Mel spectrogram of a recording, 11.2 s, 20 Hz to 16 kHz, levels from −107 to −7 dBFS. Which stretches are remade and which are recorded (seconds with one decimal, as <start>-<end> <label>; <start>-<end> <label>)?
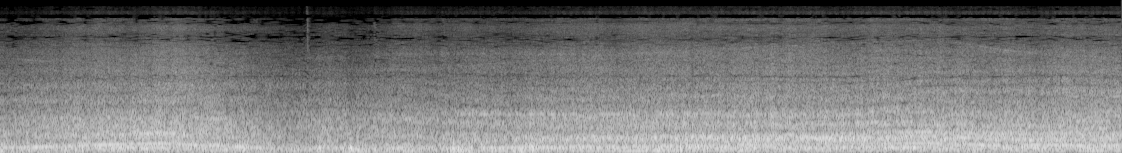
0.0-6.5 recorded; 6.5-7.8 remade; 7.8-11.2 recorded

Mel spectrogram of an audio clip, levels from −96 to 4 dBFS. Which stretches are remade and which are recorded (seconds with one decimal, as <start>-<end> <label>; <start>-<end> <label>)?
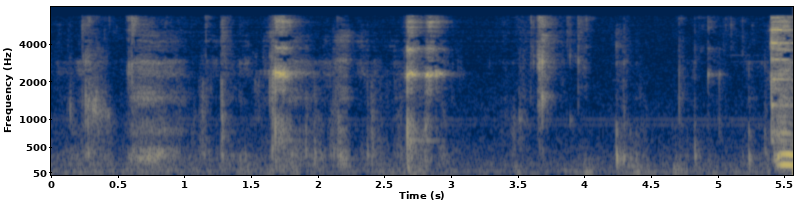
0.0-0.7 recorded; 0.7-1.8 remade; 1.8-2.2 recorded; 2.2-4.0 remade; 4.0-5.6 recorded

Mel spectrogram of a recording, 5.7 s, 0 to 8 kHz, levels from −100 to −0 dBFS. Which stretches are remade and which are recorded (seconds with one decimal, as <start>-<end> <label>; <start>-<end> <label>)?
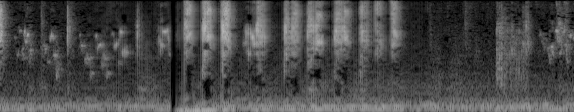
0.0-0.9 recorded; 0.9-4.3 remade; 4.3-5.7 recorded

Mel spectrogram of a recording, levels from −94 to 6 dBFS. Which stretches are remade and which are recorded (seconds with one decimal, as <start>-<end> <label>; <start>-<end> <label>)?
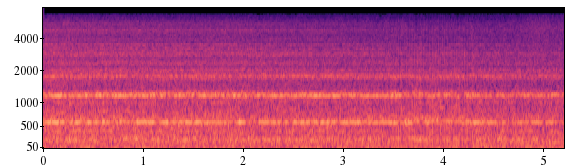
0.0-3.5 recorded; 3.5-4.3 remade; 4.3-5.2 recorded

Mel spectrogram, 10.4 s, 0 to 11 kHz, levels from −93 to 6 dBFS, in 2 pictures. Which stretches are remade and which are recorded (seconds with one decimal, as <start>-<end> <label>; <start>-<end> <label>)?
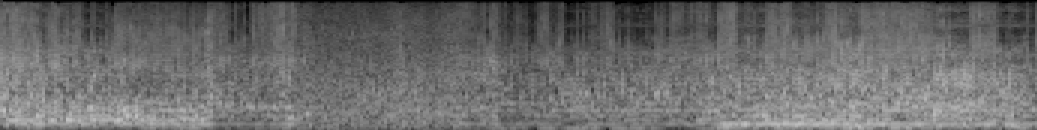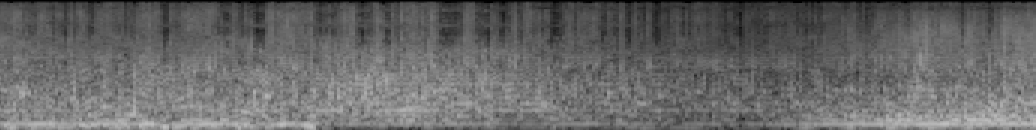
0.0-1.5 remade; 1.5-2.3 recorded; 2.3-10.4 remade

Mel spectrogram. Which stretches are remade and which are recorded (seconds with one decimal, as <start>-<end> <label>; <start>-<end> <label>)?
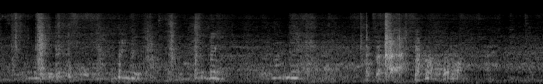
0.0-0.4 recorded; 0.4-1.3 remade; 1.3-1.9 recorded; 1.9-5.0 remade; 5.0-5.4 recorded

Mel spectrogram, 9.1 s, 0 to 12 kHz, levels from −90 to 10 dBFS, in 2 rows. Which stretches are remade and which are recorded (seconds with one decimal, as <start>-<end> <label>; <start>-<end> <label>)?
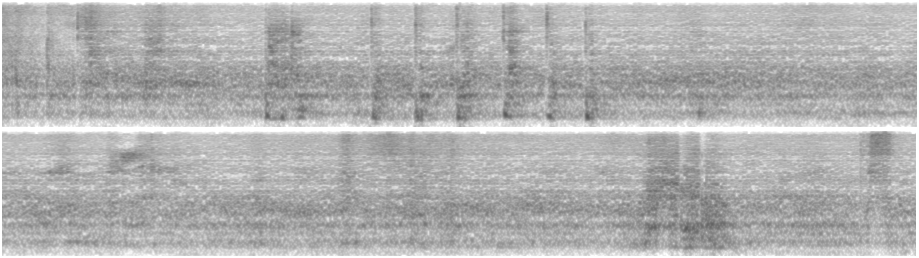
0.0-9.1 remade

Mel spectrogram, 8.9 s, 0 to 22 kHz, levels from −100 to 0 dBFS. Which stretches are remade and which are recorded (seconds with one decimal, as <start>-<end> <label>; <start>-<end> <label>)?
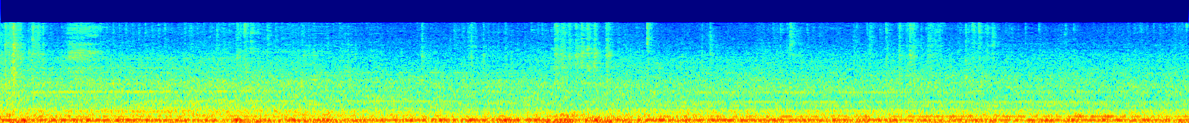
0.0-0.6 recorded; 0.6-1.8 remade; 1.8-8.9 recorded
